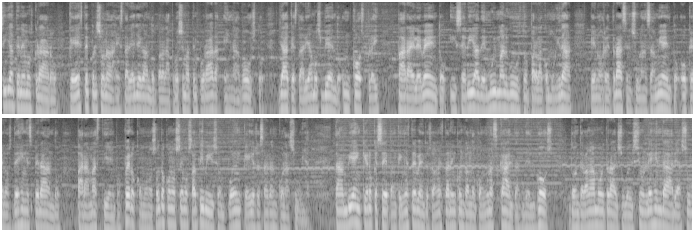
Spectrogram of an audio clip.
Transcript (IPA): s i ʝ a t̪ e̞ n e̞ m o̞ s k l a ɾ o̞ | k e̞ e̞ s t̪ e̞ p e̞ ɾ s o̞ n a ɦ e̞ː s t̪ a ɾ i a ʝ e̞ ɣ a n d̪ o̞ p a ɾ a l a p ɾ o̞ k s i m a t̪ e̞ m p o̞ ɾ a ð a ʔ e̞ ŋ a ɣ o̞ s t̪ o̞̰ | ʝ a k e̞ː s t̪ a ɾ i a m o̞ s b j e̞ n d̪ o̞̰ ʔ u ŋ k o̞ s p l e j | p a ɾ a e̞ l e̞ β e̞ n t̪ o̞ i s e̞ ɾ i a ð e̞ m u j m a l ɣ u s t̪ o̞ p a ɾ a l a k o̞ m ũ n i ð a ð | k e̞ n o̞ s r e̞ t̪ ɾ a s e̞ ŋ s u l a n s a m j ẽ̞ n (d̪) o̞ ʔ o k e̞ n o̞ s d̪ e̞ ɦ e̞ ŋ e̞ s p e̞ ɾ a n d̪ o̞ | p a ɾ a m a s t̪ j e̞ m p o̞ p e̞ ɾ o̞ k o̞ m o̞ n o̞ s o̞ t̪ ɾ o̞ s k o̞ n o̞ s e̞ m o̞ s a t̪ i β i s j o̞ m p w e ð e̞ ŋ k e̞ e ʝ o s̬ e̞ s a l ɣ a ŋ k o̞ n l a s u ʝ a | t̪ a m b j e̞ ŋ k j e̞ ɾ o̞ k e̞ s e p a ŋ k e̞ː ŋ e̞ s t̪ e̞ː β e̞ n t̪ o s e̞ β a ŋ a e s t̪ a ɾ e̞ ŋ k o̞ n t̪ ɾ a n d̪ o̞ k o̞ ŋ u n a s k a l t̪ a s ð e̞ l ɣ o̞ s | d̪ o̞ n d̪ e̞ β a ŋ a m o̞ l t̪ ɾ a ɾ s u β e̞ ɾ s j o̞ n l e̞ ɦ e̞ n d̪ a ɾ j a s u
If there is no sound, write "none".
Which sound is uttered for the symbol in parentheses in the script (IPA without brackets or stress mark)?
t̪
